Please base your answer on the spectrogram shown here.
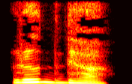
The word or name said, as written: ರುದ್ದು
